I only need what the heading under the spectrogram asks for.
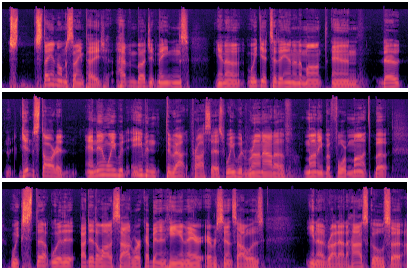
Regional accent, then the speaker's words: Raleigh, North Carolina, United States; We're from Raleigh, North Carolina.

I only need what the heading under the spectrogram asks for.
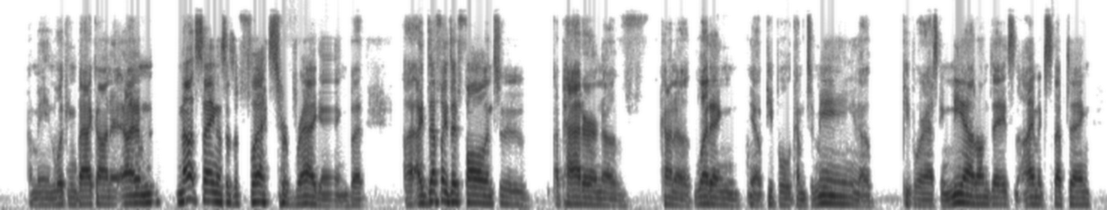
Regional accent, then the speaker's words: New York, United States; And I met all these rappers growing up in New York.

